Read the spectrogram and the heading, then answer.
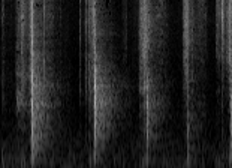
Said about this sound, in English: So I'll start chopping. Maybe you'll help me.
